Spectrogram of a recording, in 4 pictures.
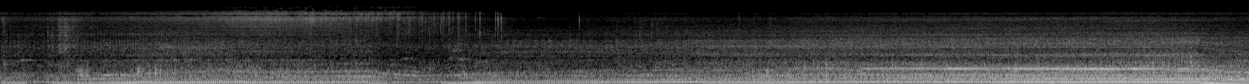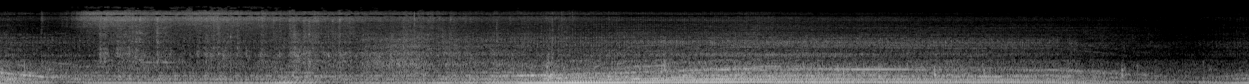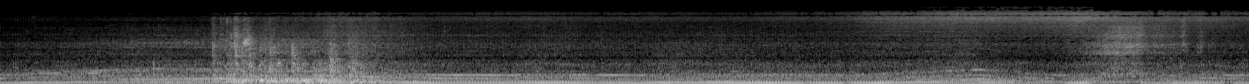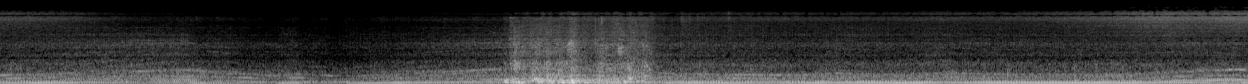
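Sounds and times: gravel rattling and crashing: 0.0 - 5.2, 13.1 - 18.3, 33.0 - 37.9, 42.5 - 44.8
wheel loader engine revving: 0.0 - 23.8, 24.7 - 49.9.

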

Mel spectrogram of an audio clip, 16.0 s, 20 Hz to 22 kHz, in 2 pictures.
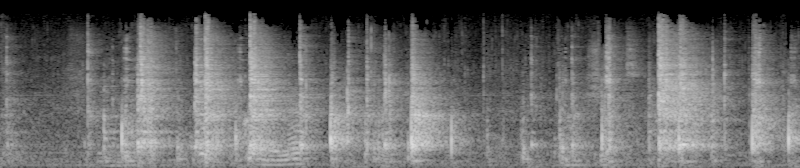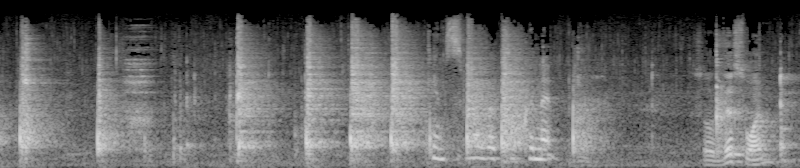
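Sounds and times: utensil scraping a metal pot: 9.0 - 14.2.

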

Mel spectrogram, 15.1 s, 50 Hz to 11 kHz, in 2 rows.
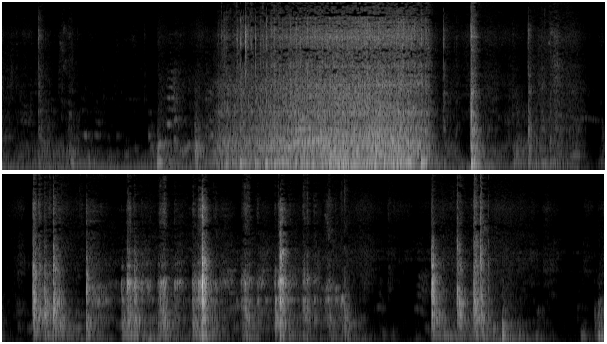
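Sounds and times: sewing machine stitching: 2.6 - 5.5.

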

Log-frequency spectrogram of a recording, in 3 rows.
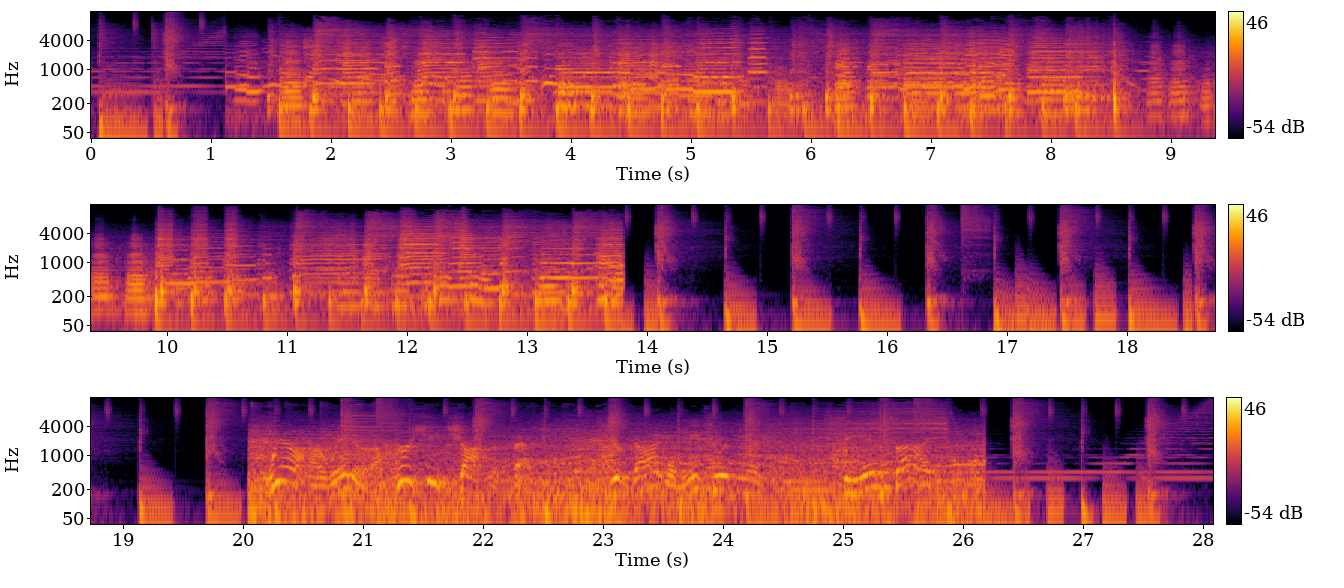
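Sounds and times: brass band playing jazz: 0.1 - 13.9, 20.0 - 26.8
trombone: 1.6 - 13.8.

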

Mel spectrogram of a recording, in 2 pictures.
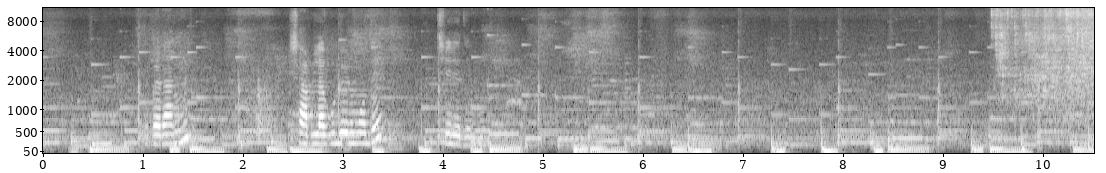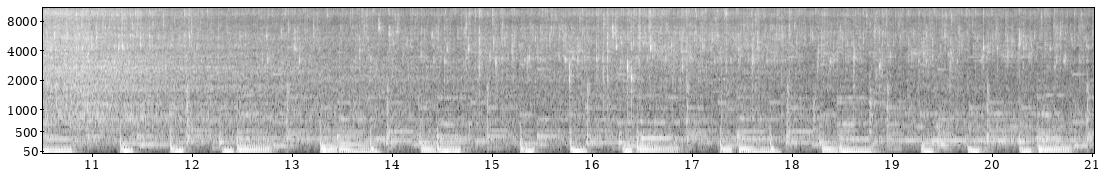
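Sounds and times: battered food sizzling in hot oil: 9.5 - 21.0.

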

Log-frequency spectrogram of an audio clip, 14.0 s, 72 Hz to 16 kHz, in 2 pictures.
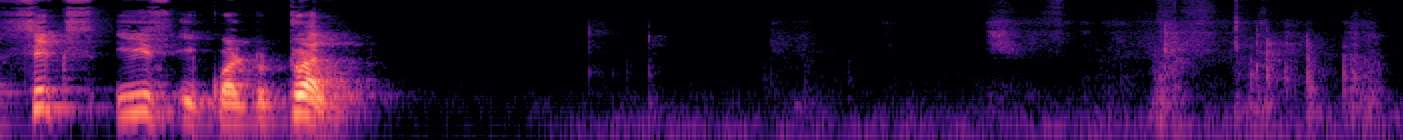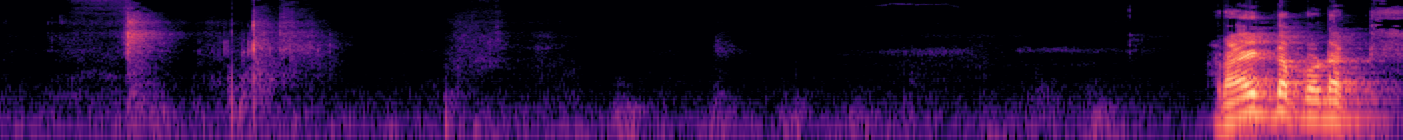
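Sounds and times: paper rustling: 3.8 - 9.8.

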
